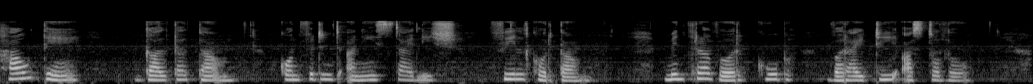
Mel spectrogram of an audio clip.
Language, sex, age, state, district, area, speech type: Goan Konkani, female, 30-45, Goa, Salcete, rural, spontaneous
